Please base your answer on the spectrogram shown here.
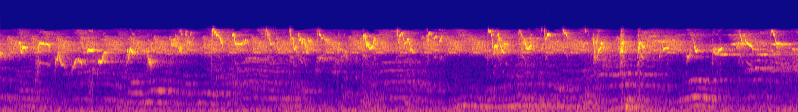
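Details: White-eye singing energetically, an unbroken high chatter of thin, tinkling chirps and short whistles, with faint lower background sounds.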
